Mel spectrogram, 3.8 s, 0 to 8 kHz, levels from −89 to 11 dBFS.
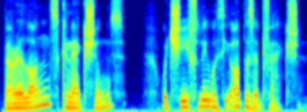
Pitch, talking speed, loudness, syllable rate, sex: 145 Hz, 125 wpm, -16 LUFS, 5.4 syllables/s, male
